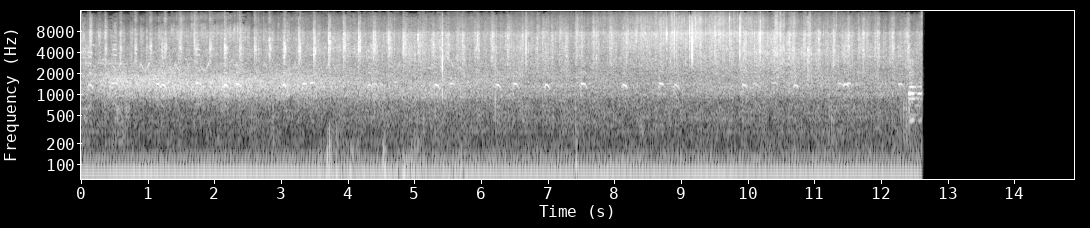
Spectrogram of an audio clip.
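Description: Distant birds calling repeatedly, short calls about once a second, over a steady low rumble; everything cuts off suddenly near the end.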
